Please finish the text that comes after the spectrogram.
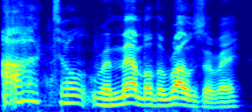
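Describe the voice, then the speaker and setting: A man narrating a dramatic first-person audiobook in an emotive, deliberate way with pauses for effect. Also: mid-range voice, sing-song, no echo, studio quality.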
